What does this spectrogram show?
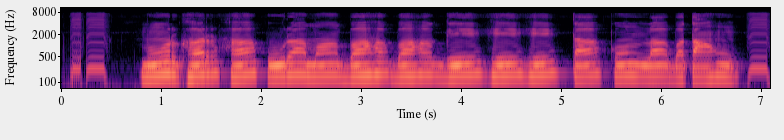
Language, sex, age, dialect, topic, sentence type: Chhattisgarhi, male, 18-24, Eastern, banking, question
